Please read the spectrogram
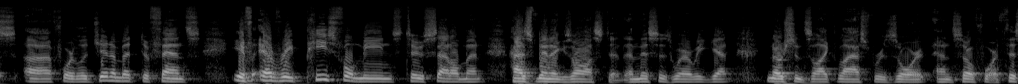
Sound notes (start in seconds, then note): none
